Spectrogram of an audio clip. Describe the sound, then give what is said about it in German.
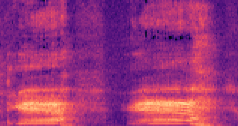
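Two loud, drawn-out straining grunts, each about half a second, with a strained, throaty voiced quality that falls in pitch at the end, a voice imitating men in a gym lying on a bench and pressing a barbell or dumbbell a few times. “Die legen sich auf eine Bank, nehmen eine Langhantel oder Kurzhantel und drücken ein paar Mal und machen die, diese Geräusche”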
